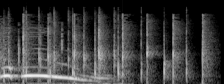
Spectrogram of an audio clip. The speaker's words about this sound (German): Und wenn das kein SK-Podcast-Applaus wert ist, dann weiß ich auch nicht. Auf geht's!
